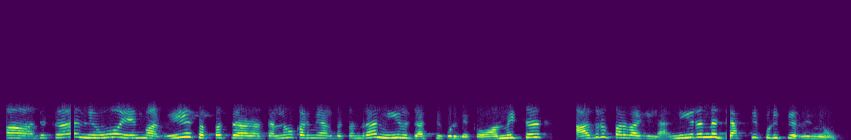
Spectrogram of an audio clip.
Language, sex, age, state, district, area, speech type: Kannada, female, 30-45, Karnataka, Gadag, rural, conversation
